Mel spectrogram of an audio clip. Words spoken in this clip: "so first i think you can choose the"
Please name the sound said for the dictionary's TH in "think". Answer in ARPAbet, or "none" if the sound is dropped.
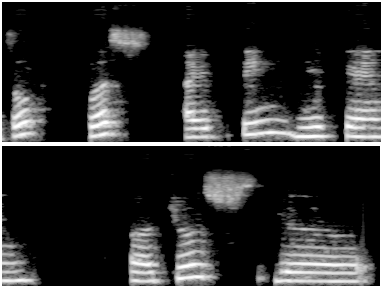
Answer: T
